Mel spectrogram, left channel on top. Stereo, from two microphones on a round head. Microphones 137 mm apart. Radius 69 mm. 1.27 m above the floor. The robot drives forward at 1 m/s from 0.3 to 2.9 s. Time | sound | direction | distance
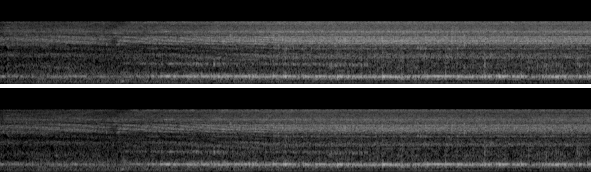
0.0 | running water | 5° left (ahead or behind) | 3 m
